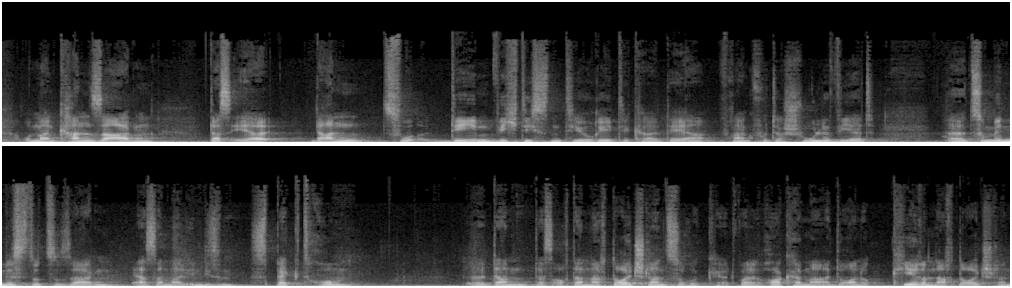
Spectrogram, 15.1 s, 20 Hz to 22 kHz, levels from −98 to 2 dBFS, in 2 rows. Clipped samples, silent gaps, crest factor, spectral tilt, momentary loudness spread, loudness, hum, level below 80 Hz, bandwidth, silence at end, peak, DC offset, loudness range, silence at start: under 0.1%; none; 18 dB; -6 dB/octave; 10 LU; -28 LUFS; none; -44 dBFS; 17 kHz; 0 s; -10 dBFS; under 0.1%; 3 LU; 0 s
